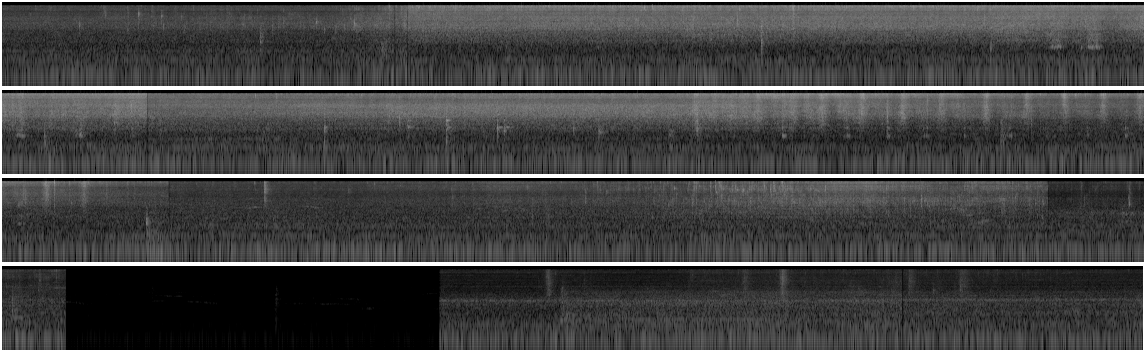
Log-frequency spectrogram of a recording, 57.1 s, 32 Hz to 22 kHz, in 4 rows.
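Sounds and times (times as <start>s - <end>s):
food sizzling in hot oil: 0.1s - 30.7s, 32.9s - 41.6s.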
